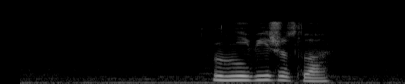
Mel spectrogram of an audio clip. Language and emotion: Russian, neutral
